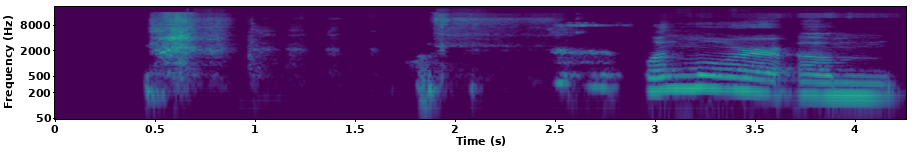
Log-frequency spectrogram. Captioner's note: laughs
